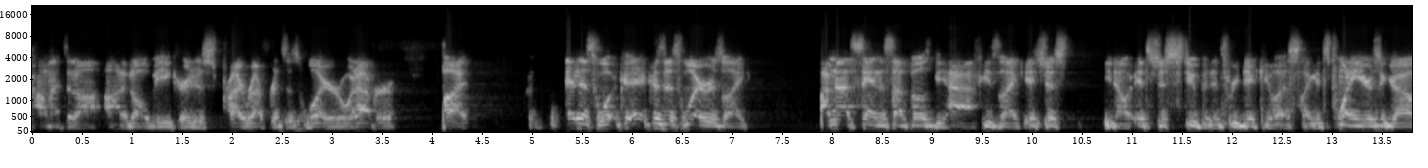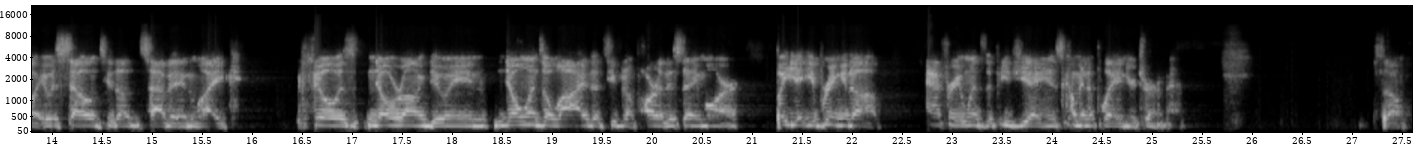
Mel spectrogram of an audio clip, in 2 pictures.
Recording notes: The whole gang is back via zoom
